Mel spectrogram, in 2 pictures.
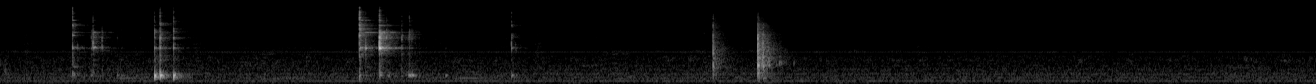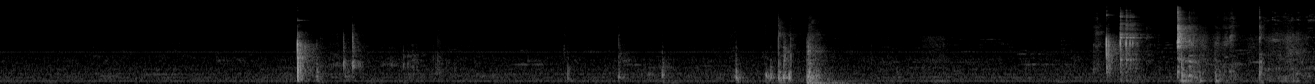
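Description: A spoon taps and clinks against a glass bowl.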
